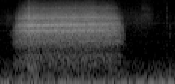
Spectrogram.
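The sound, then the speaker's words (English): A slow, deep breath during a guided breathing exercise comes as one soft, airy hiss lasting over a second. It is quiet and heard alone, with no talk. “trying to focus our full attention on the sensation of the breath. Breathing in”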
